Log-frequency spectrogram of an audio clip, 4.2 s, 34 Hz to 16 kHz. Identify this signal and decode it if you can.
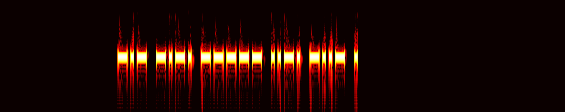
Morse code, heard as a keyed tone, about 51 wpm, 700 Hz. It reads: KC0FXE
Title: USA Call Signs - 6 Characters - Repeated 2x - 50wpm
